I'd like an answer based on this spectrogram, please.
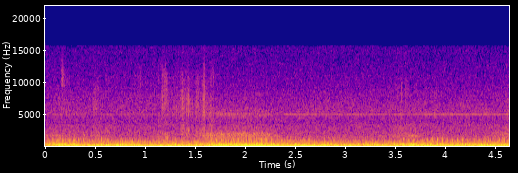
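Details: Deep, even purring from nursing kittens and their mother Mummy, fosters of the Humane Society of North Texas; a steady low drone without breaks, faint high crackles early on.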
